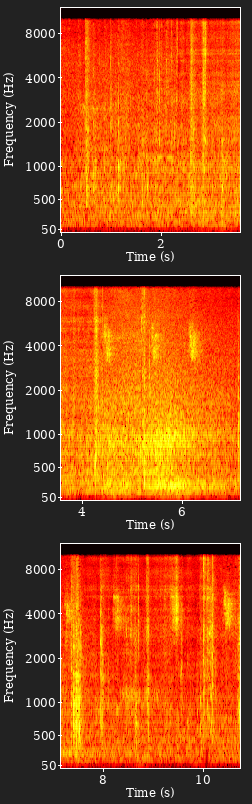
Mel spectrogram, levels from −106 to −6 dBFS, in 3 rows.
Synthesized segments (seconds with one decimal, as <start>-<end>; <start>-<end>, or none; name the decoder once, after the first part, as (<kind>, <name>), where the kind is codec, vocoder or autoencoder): 2.3-4.4 (codec, HILCodec); 7.6-10.1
